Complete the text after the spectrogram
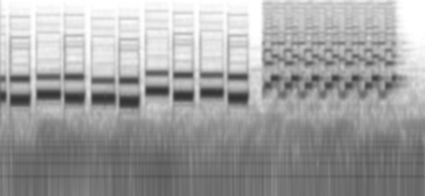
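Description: A telephone number being dialed to call the Jammu police: about ten quick, evenly spaced touch-tone beeps of varying pitch, followed by a loud, fast-warbling electronic ring. No voices.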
